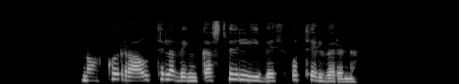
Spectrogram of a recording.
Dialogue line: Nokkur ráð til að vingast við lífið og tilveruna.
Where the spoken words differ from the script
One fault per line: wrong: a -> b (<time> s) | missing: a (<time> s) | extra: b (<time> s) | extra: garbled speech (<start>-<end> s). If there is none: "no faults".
no faults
